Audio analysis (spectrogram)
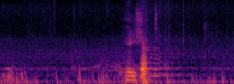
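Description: Honeybees buzz around a branch carrying the queen's pheromones, a steady close hum with one nearer bee passing loudly; a voice speaks briefly.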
